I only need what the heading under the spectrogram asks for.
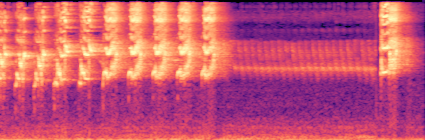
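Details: Fighter lovebird giving a long chatter said to provoke other lovebirds: a fast rhythmic series of harsh, buzzy chirps about eight in two seconds, then a steady high drone and a sharp squeak, over low background hum.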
